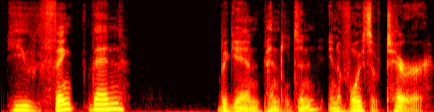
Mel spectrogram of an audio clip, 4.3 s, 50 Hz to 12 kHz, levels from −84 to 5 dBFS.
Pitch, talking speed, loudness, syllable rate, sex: 110 Hz, 140 wpm, -19 LUFS, 4.7 syllables/s, male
